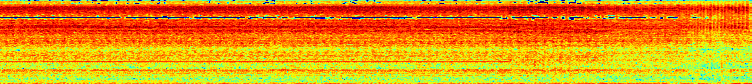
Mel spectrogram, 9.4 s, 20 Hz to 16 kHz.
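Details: Audi, 171,000 km, warmed up, winter: idle with uneven lumpy beat, no clean rhythm, then stalls; scanner reports misfires on cylinders 4 and 2, cylinder 3 spark good, cylinder dropping out.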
